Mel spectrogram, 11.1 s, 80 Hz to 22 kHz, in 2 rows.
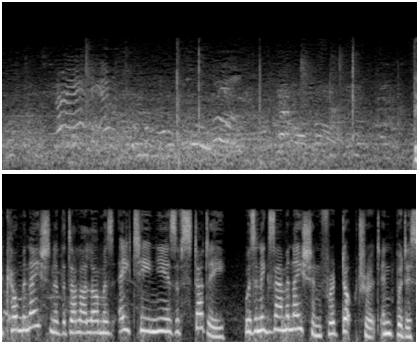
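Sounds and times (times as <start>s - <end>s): crowd chatter: 0.0s - 9.4s.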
